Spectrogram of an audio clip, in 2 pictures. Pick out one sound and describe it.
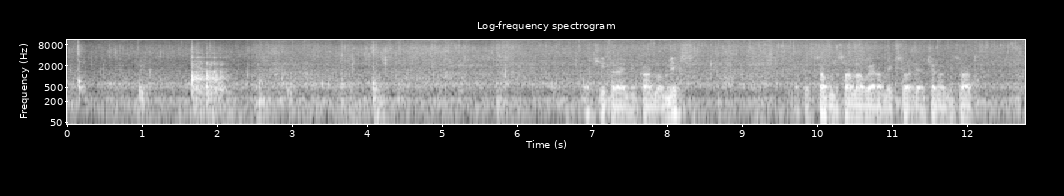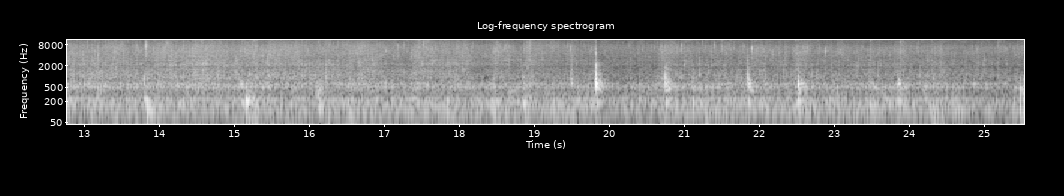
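A spatula scrapes and clicks against a frying pan as food is stirred.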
